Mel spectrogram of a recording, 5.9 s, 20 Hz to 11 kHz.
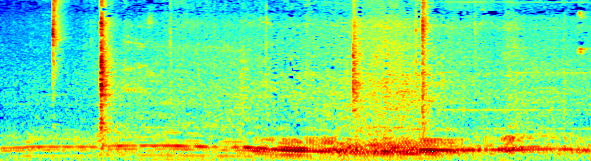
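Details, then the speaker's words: Honda Click 125i that stalled over bumps and would not start, with no check-engine light, after repair by splicing and taping a wire and replugging the socket: a few clicks, then it fires and holds a steady buzzing idle. Normal start. "aandar y Okay na so naandar na siya y"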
